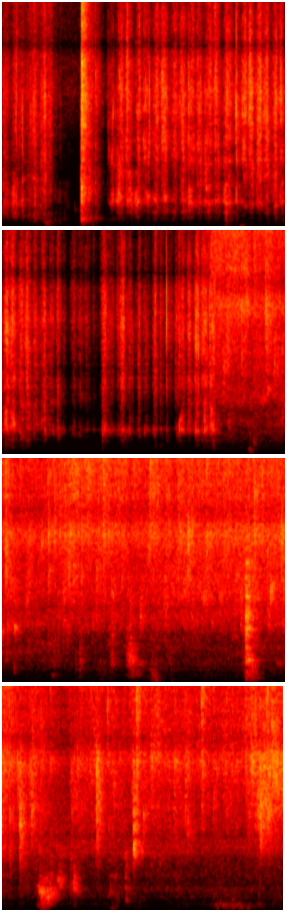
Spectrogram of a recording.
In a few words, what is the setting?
restroom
